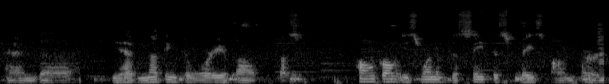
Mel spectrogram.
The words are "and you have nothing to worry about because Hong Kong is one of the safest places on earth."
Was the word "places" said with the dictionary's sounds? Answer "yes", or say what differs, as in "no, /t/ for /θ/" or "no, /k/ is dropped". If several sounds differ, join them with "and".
no, /s/ is dropped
